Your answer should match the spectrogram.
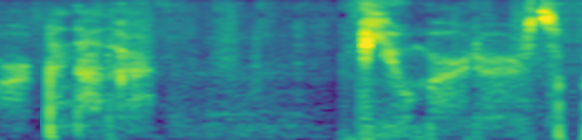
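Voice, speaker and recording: An ASMR host from Ukraine narrating true crime in a hushed, deliberate way, pausing between short phrases.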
